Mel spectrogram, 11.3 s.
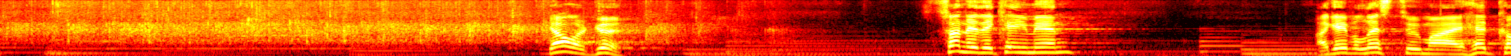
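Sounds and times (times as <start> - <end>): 
audience applause: 0.0 - 6.2
speech: 4.1 - 5.3, 7.1 - 8.2, 9.9 - 11.3.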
